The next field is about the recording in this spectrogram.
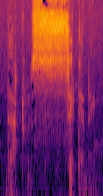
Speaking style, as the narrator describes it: whispered Robin

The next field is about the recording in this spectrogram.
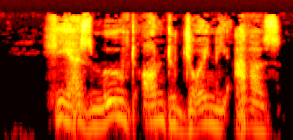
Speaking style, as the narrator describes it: Yan Shirut whispered at last

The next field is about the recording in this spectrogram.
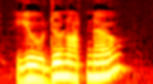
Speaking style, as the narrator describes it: he asked

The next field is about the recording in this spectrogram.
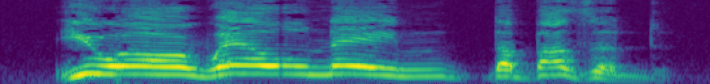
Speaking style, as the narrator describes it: Sir Francis roared in frustration

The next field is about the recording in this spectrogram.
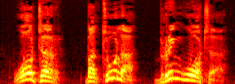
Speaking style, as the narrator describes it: Al-Malik shouted

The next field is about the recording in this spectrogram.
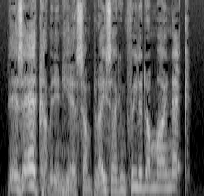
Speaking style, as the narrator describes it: Ed Broom murmured

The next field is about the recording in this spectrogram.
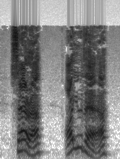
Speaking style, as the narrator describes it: he called out sharply

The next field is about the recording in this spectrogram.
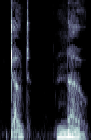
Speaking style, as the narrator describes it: answered as softly

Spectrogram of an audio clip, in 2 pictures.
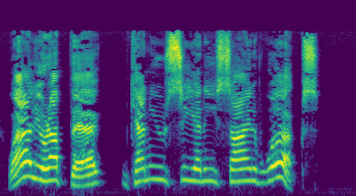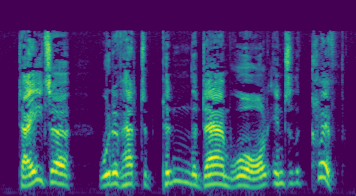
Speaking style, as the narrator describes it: She cupped her hands around her mouth to shout up to him

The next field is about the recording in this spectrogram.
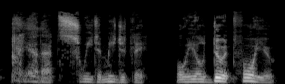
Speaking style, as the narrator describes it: he hissed

